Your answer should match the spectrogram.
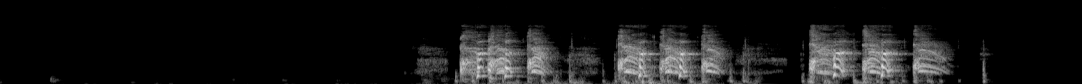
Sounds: Cough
